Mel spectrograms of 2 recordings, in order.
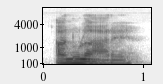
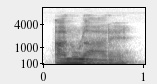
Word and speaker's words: anulare: Annullare, anulare, annullare, anulare. Vedete, la N singola viene pronunciata molto più rapidamente ed è meno forte.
